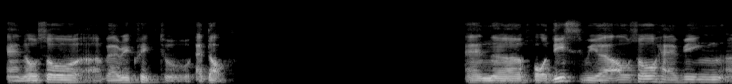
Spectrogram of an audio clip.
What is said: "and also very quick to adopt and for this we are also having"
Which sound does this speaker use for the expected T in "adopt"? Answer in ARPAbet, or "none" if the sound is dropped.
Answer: T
